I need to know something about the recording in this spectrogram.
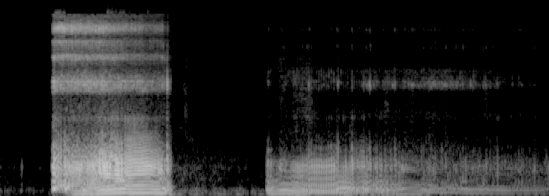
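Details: Komame the pug keeps snoring while sleeping: a long, loud, grating snore lasting over a second, a brief pause, then a softer, steady wheezing exhale trailing off.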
